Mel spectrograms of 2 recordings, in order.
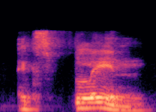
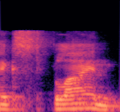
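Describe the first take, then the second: First: The second syllable uses the 'a' vowel. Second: The second syllable lacks the 'a' vowel. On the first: The speaker calls it right. "tapi explain, Jadi pakai A gitu ya" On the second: The speaker calls it wrong. "bukan explain"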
